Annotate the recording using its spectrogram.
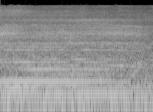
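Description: A motor vehicle engine running at a steady low hum, dropping slightly in pitch near the end.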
